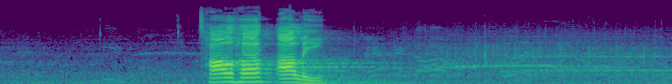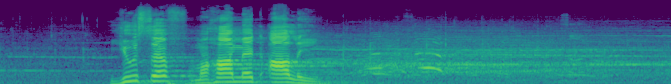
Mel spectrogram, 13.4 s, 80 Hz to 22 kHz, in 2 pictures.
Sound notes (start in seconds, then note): 3.4 audience clapping; 9.7 audience clapping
